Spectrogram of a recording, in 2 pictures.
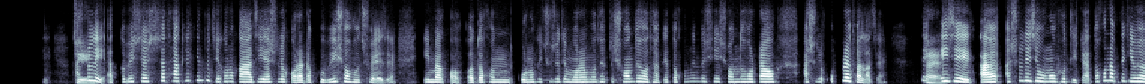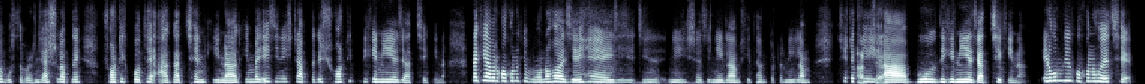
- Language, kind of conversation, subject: Bengali, podcast, নিজের অনুভূতিকে কখন বিশ্বাস করবেন, আর কখন সন্দেহ করবেন?
- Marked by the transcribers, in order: other background noise; tapping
